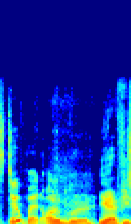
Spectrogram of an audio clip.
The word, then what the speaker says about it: 얼굴: 그 얼굴, 이 얼굴 완전 다르잖아.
